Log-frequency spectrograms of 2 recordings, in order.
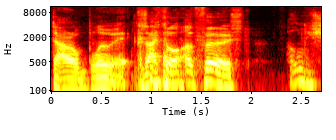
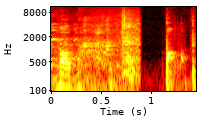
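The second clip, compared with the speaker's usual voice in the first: quieter, stammered "B" sound; 6 dB quieter than usual. Recalling Rowan Atkinson in Blackadder, Rowan Atkinson stammering on B. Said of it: "He couldn't pronounce his uh, B's, so he always had to say it like this".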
